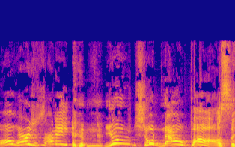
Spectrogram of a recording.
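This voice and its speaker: Over light background noise, a put-on character voice crawls along at a very slow pace with very wide pitch swings. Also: man, extremely high pitch for a man. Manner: scary.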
